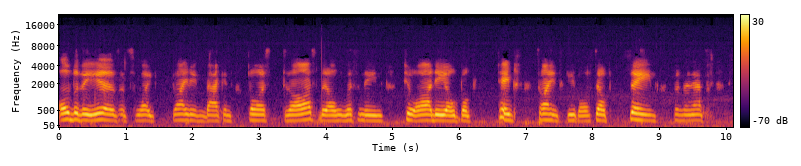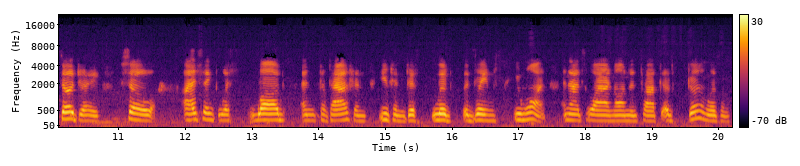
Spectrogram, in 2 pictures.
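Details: Dysarthria in a woman author born with cerebral palsy affecting both sides of her body; her speech is largely unintelligible to automatic transcription.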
